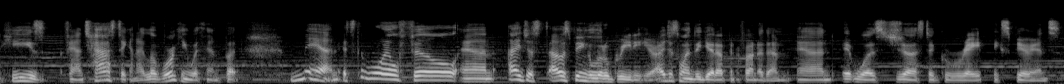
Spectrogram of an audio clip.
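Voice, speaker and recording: A man being interviewed as a composer, speaking casually and thoughtfully, hedging with lots of "sort of" and "um". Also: medium pitch. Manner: thoughtful, hedging, with many fillers.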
